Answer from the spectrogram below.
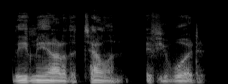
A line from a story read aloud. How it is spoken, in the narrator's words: Virgil quietly asked Miguel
